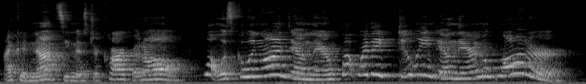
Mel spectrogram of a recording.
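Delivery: plain reading voice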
